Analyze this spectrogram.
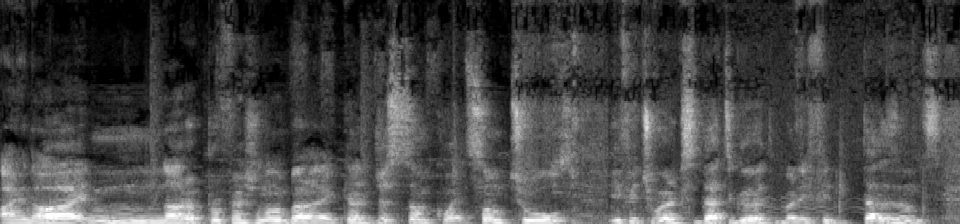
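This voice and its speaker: With music in the background, a man speaks at a fairly slow pace and a fairly high pitch, using very wide pitch swings. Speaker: vlogger. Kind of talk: casual vlog.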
